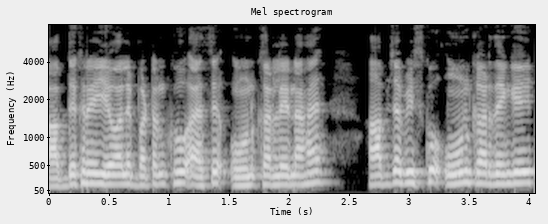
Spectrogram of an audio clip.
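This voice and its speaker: A man narrating an informal step-by-step tutorial in repetitive, instructional phrasing. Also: on the high side. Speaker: phone tutorial presenter. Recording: dull, lo-fi voice-over.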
